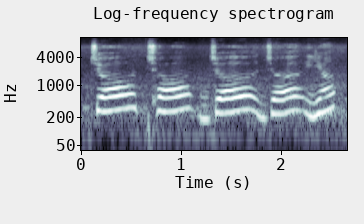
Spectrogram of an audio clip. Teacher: जब बोलेंगे च छ ज झ य तो बिना जीभ तालु के टच किए आप नहीं बोल सकते हैं, इसलिए इसे तालव्य व्यंजन कहते हैं।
